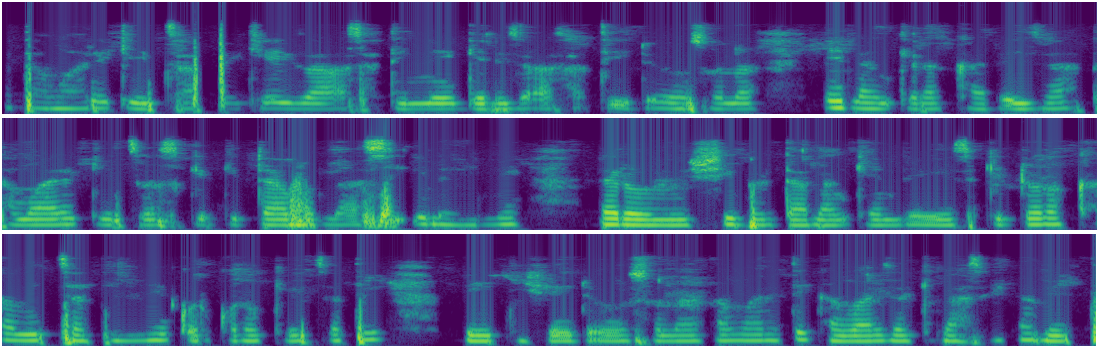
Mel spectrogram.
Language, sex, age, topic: Gamo, female, 25-35, government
